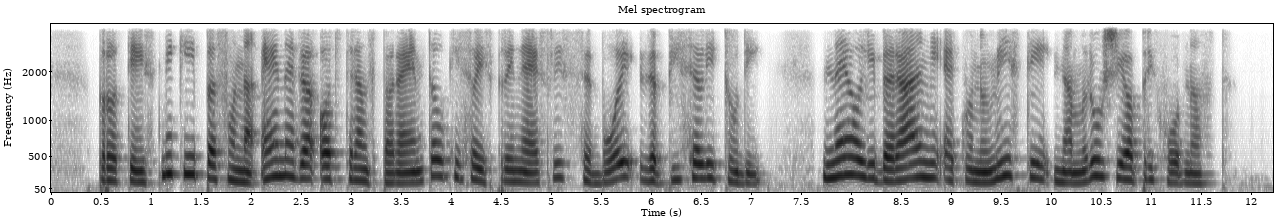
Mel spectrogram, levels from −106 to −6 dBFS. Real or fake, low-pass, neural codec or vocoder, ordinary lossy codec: fake; 3.6 kHz; codec, 16 kHz, 2 kbps, X-Codec, HuBERT features, trained on general audio; none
